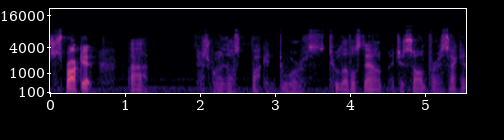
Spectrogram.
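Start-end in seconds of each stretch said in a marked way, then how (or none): 1.9-5.6 very hushed, fast, rushed whisper. Voicing a character warning the closest person about a dwarf below: whispering. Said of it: "will whisper to the closest person".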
